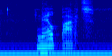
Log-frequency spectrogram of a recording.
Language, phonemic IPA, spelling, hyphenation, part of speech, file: Dutch, /ˈnɛi̯lˌpaːrt/, nijlpaard, nijl‧paard, noun, Nl-nijlpaard.ogg
- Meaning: 1. common hippopotamus (Hippopotamus amphibius) 2. hippopotamus, any of the Hippopotamidae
